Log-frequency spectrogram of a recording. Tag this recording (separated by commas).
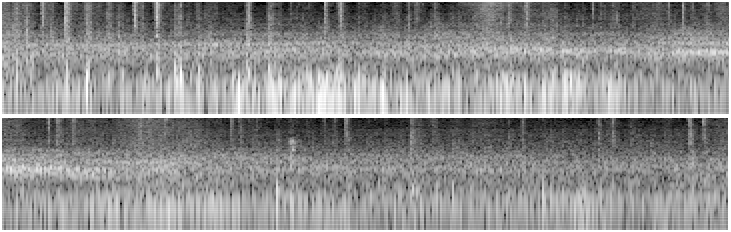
Clip-clop, Animal, horse clip-clop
